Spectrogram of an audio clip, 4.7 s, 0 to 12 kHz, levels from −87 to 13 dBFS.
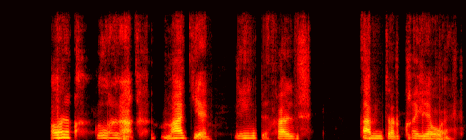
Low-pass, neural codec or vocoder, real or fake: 10.8 kHz; codec, 24 kHz, 1.5 kbps, HILCodec; fake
